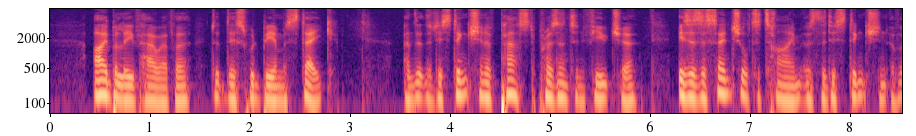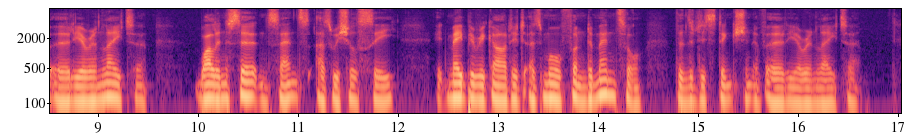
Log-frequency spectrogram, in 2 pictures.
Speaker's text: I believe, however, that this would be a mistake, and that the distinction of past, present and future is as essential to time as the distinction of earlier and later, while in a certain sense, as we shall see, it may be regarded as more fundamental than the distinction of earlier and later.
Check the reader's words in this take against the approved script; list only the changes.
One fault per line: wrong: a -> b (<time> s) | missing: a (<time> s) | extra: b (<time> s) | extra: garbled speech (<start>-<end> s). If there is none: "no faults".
no faults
